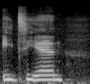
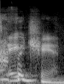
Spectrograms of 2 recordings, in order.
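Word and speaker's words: Etienne: They signed Travis uh ETN uh which isn't Et I'm saying his name wrong. I believe it's well it's a chain now. Achain. That's what it is.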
